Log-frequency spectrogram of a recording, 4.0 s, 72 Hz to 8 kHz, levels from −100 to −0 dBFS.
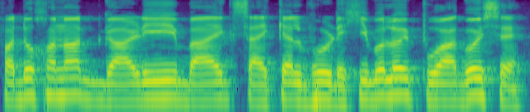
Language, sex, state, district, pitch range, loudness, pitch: Assamese, male, Assam, Sonitpur, 120-145 Hz, -13 LUFS, 130 Hz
